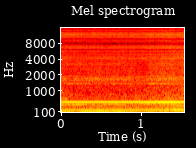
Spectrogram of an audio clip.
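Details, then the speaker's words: Midea microwave not heating that switches on when plugged in: flat constant freezer-like drone with no pitch change; magnetron 90% likely failed, plus suspected control board or door switch fault. "Tá vendo esse barulho de freezer ligado? 90% de ser esse magnetron que não funciona mais."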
